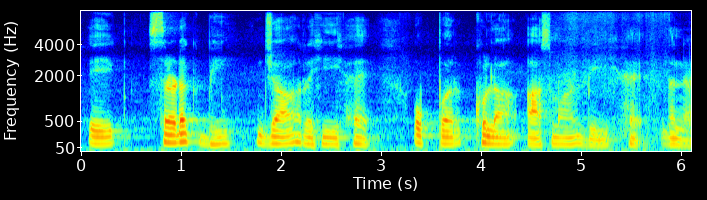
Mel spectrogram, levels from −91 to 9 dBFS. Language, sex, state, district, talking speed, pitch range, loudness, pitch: Hindi, male, Rajasthan, Jaipur, 125 wpm, 95-110 Hz, -22 LUFS, 105 Hz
